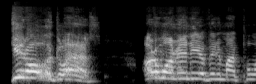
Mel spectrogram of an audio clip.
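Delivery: high shouted orders; drill sergeant. Retold or imitated. Angry uncle ordering nephew to clean glass, drill-sergeant shout. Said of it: "all fucking drill sergeant".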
